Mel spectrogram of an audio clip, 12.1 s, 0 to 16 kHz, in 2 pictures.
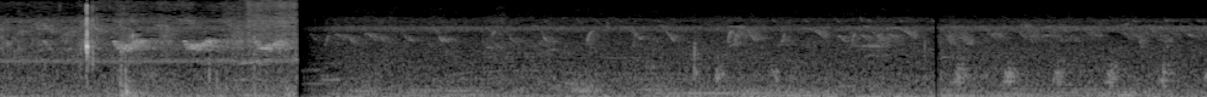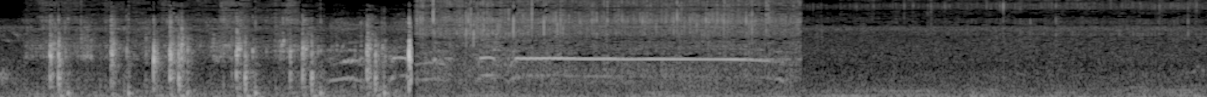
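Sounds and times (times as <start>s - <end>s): rooster crowing: 7.6s - 10.1s.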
